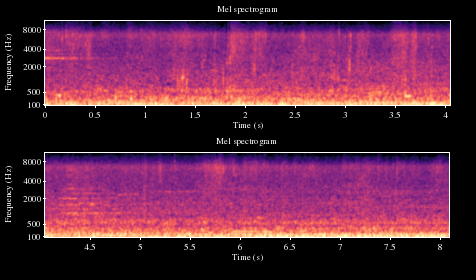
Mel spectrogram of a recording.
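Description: Steady low rumble with a hiss of outdoor background noise, unchanging throughout.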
